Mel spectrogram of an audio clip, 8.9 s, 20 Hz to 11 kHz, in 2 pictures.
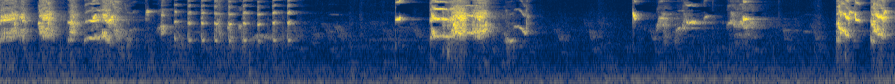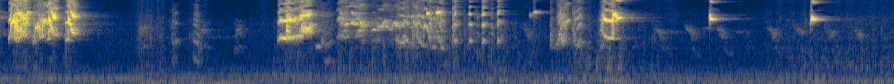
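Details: Fischer's lovebird chick about 15 days old, captive-bred from a lutino and pastel blue pair, giving high harsh chirps in short bursts, some as rapid stuttering trills, with brief pauses between.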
